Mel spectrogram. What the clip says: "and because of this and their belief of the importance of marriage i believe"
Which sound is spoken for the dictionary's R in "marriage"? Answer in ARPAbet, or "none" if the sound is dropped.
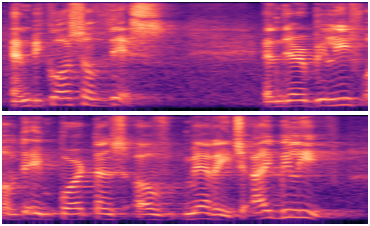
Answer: R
